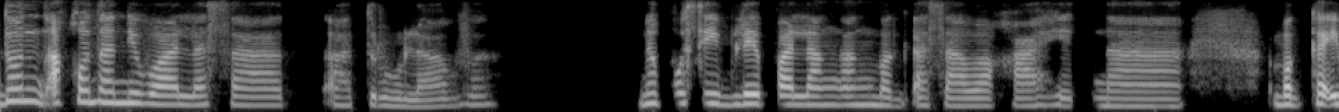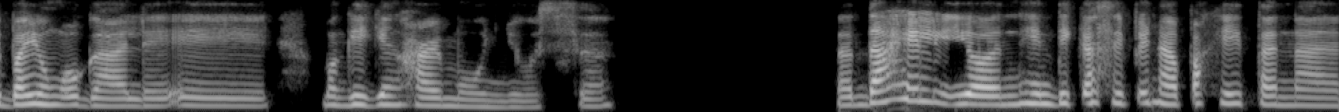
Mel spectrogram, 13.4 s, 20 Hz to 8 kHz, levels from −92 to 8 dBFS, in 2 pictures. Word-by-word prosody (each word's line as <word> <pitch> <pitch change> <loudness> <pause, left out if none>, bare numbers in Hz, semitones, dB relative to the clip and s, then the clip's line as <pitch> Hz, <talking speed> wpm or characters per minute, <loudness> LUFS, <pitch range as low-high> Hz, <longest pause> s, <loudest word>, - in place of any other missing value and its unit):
do'n 320 -1 0
ako 295 +2 +4
naniwala 250 -5 +1
sa, 215 -2 -7 0.2
ah, 210 - -9
true 210 -4 -8
love, 185 +5 -10 0.9
na 265 - -1
posible 255 -2 0
pa 235 -1 +3
lang 225 0 -2
ang 225 0 -6
mag-asawa 200 0 -5
kahit 200 +1 -7
na 190 -1 -5 0.5
magkaiba 235 +1 +4
yong 230 -3 +1
ugali, 195 -3 -2
eh, 200 -2 -5 0.4
magiging 230 +1 -1
harmonious. 180 -8 -5 1.3
Na 215 +1 -2
dahil 315 +4 +6
iyon, 235 -1 +5
hindi 260 0 +2
kasi 265 0 0
pinapakita 260 -2 +1
na 210 -2 -3
230 Hz, 125 wpm, -25 LUFS, 200-255 Hz, 1.3 s, dahil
